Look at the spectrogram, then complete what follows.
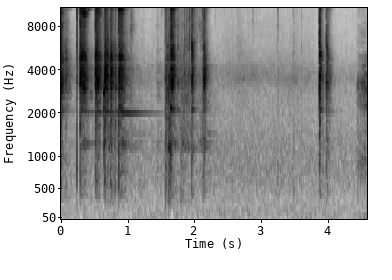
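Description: Firewood and a metal pot knocking on a metal fire-pit grate: a burst of clattering knocks in the first second, a couple of single knocks, and a sharp knock near the end as the pot is set down on the grate.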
